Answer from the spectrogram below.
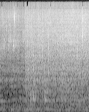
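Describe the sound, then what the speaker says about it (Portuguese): Mini hamburgers frying in a little oil in a hot pan, a close, continuous hiss and crackle of sizzling with small pops, rising slightly as the patties are laid in; no talking. "Agora eu vou fritar os nossos mini hambúrguer."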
